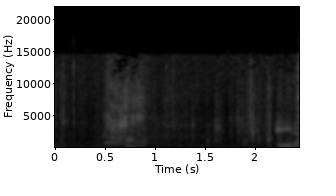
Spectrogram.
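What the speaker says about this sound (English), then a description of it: "And then it has a zipper." A zipper on a pencil case is opened and closed in several quick, rasping pulls, close and fairly loud, with brief pauses between the strokes and no voices.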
